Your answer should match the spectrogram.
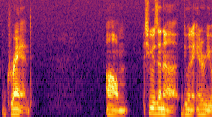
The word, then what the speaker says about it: Grande: I just kind of analyzed a Ariana Grande song. Apparently it's pronounced grand.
